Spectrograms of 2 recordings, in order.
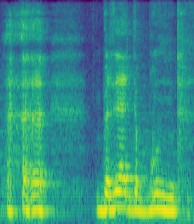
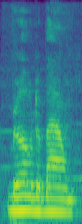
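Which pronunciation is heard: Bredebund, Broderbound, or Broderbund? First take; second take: Bredebund; Broderbound. First: It starts with 'Brede', in a Norwegian accent. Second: It starts with 'Broder' and ends in 'bound'. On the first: This is how a Norwegian would say it. The speaker calls it right. "said in a more Norwegian accent" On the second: This is how the speaker said it as a child. The speaker calls it wrong. "when I was young, I used to say Broderbound"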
